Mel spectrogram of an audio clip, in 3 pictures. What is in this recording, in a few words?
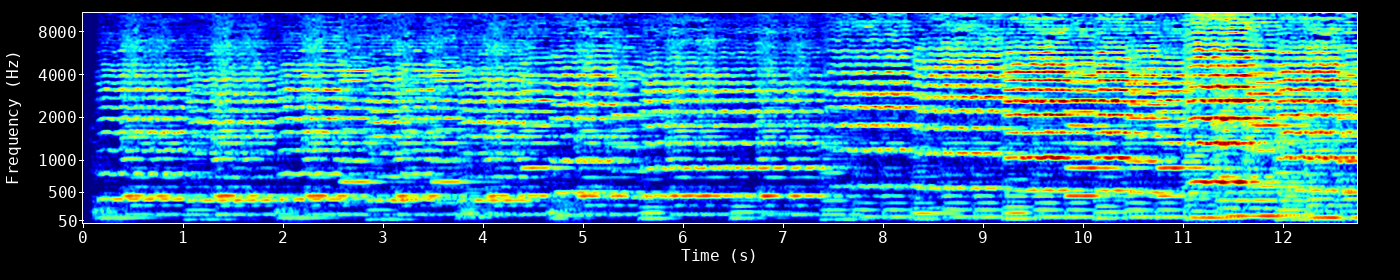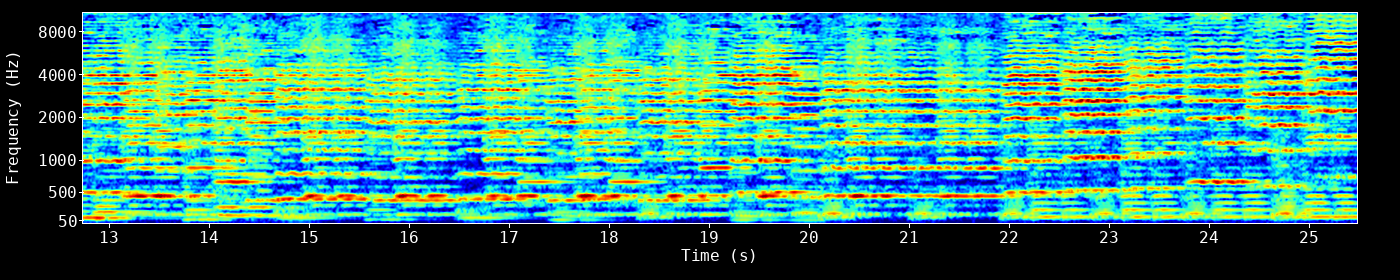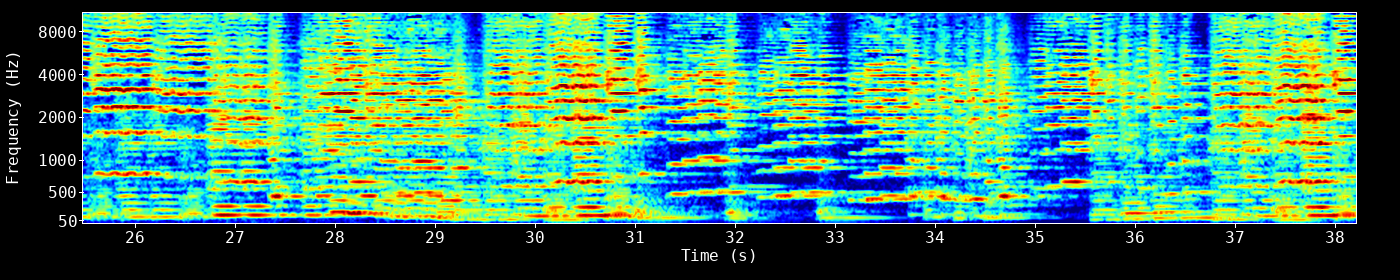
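tchaikovsky waltz, violin double bass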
